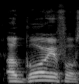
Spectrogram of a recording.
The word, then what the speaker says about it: agoraphobia: Agoraphobia.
